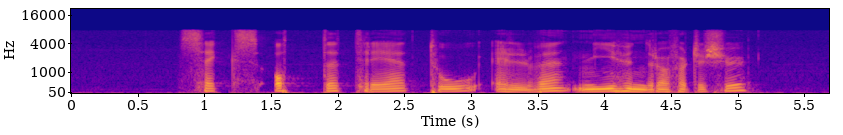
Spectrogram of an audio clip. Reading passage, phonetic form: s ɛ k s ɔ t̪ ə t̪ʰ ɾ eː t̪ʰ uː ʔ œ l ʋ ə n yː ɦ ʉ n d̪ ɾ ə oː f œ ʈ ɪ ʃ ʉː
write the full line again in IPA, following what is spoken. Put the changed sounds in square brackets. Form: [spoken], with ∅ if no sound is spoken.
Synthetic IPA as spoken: s ɛ k s ɔ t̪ ə t̪ʰ ɾ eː t̪ʰ uː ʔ [ɛ] l ʋ ə n [iː] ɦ ʉ n d̪ ɾ ə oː f œ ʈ ɪ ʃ ʉː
